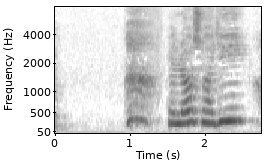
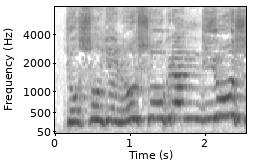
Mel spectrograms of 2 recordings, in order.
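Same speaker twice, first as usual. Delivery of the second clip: booming bear voice; 4 semitones higher, slower than usual. Acted. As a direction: announce yourself as a grand bear. Bear proud introduction.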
